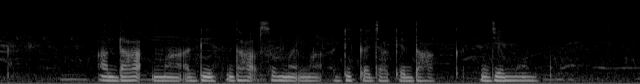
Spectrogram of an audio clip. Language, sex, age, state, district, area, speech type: Santali, female, 18-30, West Bengal, Malda, rural, spontaneous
